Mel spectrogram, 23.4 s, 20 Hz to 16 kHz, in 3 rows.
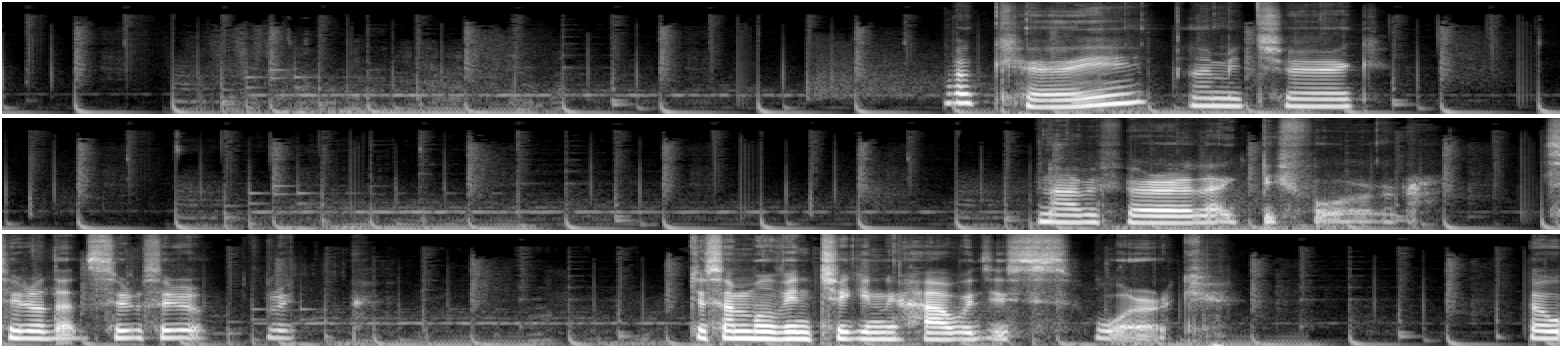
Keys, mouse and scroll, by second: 3.1-4.5 drag, 4.6 click, 5.6 click, 6.1-7.5 drag, 7.5 middle click, 11.5 middle click, 12.1-13.4 drag, 14.7-15.8 drag, 17.2-19.3 drag, 19.4-20.7 drag, 20.7-23.3 middle drag.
